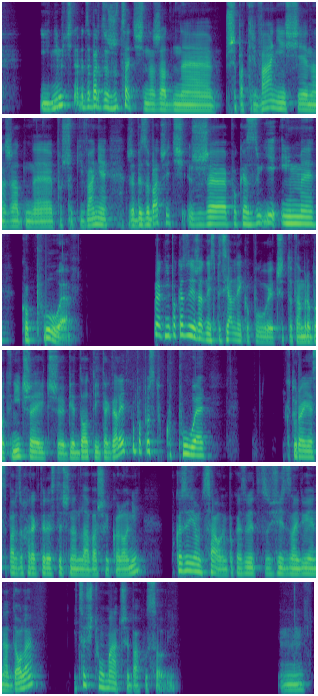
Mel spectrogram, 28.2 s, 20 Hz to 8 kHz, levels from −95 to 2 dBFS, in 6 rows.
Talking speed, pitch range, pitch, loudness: 130 wpm, 100-140 Hz, 115 Hz, -27 LUFS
